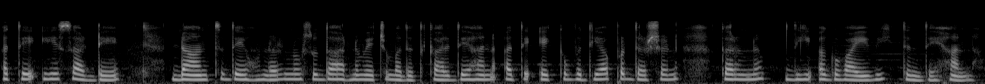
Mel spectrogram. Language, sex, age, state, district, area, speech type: Punjabi, female, 18-30, Punjab, Faridkot, rural, spontaneous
